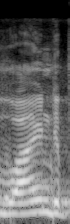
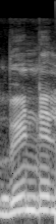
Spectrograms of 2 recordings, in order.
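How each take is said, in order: First: The vowel is a long 'eye', as in 'wine'. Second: The vowel is a short 'i', as in 'win'. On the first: "जब हम poem में पढ़ेंगे तो इसे वाइंड पढ़" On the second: "ये जो विंड लिखा है"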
